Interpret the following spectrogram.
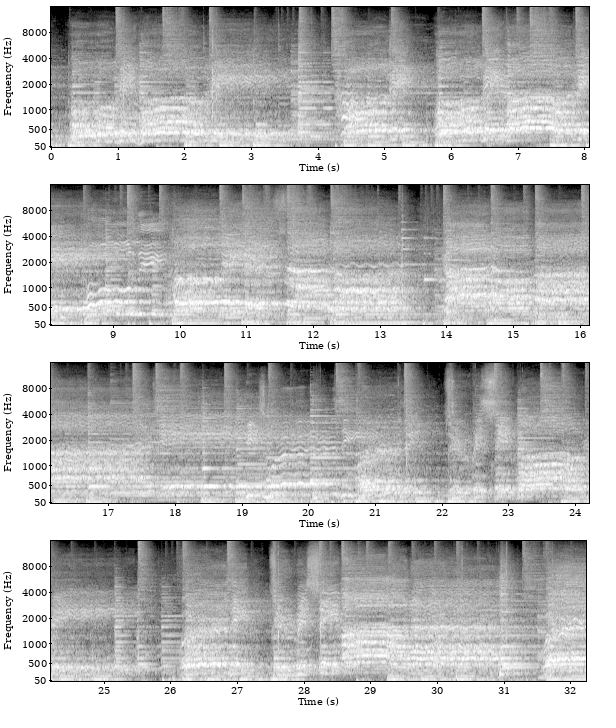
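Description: Praise team and choir singing a gospel worship song with band backing, a male worship leader singing lead on microphone.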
